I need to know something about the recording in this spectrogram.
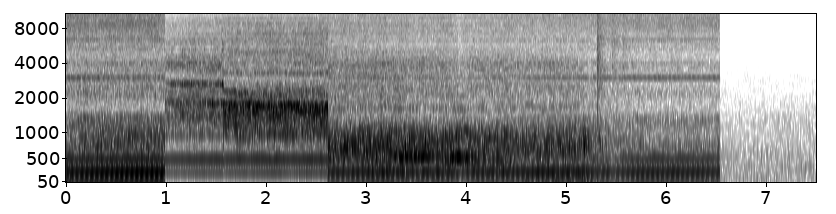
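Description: A lathe cutting tool cuts into a turning metal rod.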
